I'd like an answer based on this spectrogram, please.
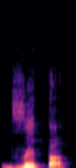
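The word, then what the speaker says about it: ζῆτα: Depois nós temos o zeta. Zeta. Apesar de ter uma representação fonética do Z em língua portuguesa, mas ele tem um som pronunciável de um DS, Z, como desarme.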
